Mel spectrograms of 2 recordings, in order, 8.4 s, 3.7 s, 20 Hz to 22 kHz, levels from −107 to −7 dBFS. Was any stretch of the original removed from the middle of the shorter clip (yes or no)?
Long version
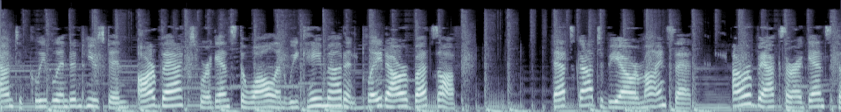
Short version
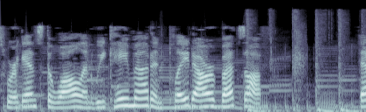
no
